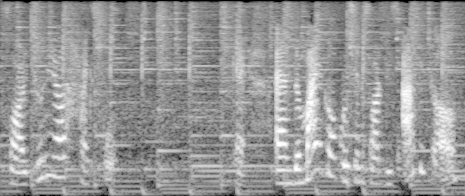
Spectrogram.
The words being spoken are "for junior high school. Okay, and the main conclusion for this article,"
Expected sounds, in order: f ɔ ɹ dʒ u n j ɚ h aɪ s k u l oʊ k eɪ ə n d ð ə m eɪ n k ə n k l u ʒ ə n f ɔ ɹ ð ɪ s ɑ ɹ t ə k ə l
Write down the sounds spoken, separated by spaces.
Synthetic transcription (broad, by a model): f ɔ ɹ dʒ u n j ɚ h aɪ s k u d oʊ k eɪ ə n d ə m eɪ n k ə l k w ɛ s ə n f ɔ ɹ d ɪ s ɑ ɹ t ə k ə l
